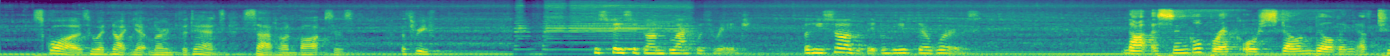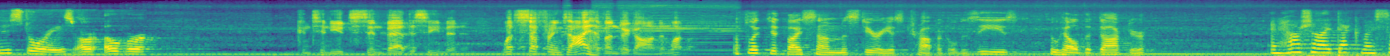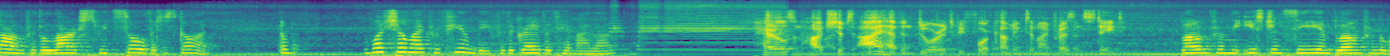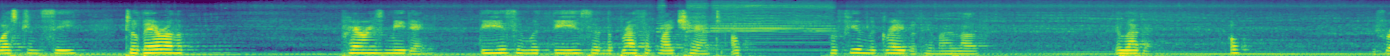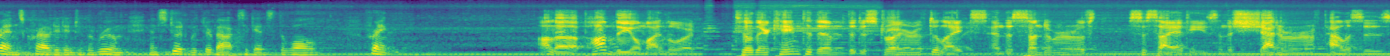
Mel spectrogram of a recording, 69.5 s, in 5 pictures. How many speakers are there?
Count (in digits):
6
